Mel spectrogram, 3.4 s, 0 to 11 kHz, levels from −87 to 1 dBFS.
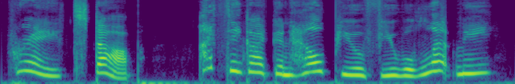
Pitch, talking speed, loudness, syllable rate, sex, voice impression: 295 Hz, 225 wpm, -18 LUFS, 4.8 syllables/s, female, feminine, adult-like, slightly intellectual, slightly unique, slightly strict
